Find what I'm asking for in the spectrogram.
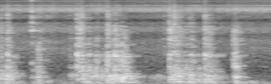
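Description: Chicken and onion sautéing in a pan, loud close sizzling broken by repeated scraping and clacking strokes of a utensil, no talking.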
